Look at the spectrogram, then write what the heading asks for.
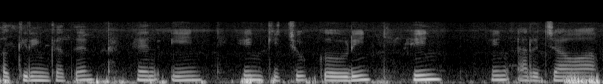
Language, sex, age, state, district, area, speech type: Santali, female, 18-30, Jharkhand, Seraikela Kharsawan, rural, spontaneous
